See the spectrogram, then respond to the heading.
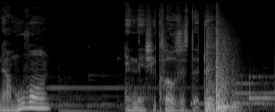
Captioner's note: door shuts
